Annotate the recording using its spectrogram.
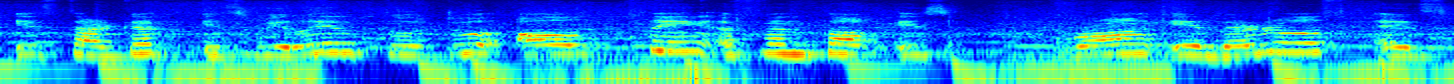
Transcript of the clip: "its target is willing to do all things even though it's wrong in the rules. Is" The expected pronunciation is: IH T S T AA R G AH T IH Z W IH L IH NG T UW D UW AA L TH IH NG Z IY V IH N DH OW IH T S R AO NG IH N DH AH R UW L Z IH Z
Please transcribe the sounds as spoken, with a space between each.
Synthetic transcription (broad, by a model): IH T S T AA R G AH T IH S W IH L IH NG T UW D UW AA L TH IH NG AH F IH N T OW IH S R AO NG IH N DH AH R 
